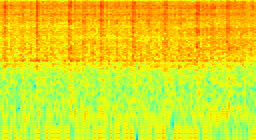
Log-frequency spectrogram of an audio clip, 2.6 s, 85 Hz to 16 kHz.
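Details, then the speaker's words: Freshly installed 360 Magnum V8 in a Coronet, not yet warmed up, idling fast at about 2,000 rpm by ear: lumpy idle with a sharp puff ticking with each firing pulse, suspected exhaust leaks around the headers, plus a squealing belt. "we still got exhaust leaks and stuff going on around the headers it sound like I don't know what that noise is"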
